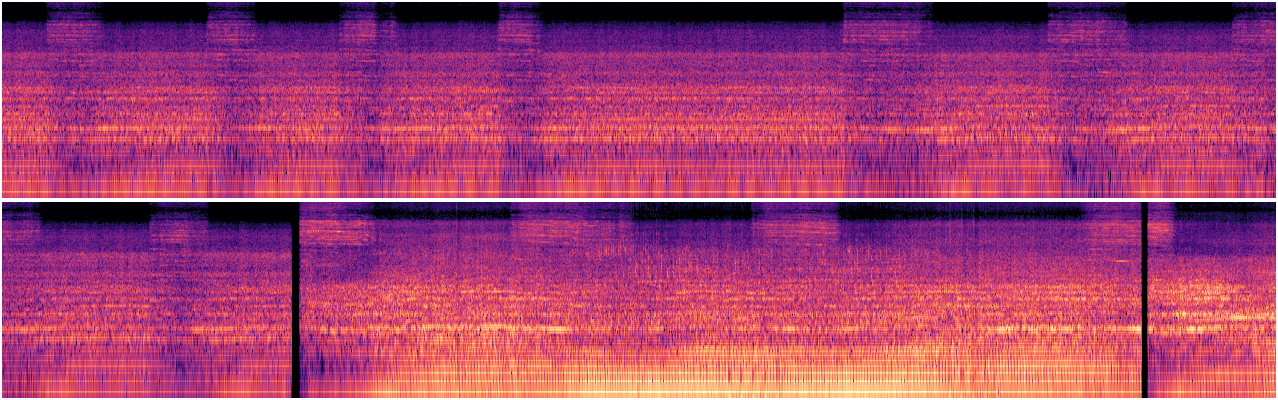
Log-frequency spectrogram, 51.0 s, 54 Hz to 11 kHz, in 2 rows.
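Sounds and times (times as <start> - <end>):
rasping mechanical rubbing: 31.4 - 50.9
tractor engine running: 31.8 - 50.9.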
